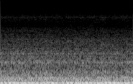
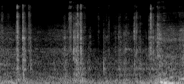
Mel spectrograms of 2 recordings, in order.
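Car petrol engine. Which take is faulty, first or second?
second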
